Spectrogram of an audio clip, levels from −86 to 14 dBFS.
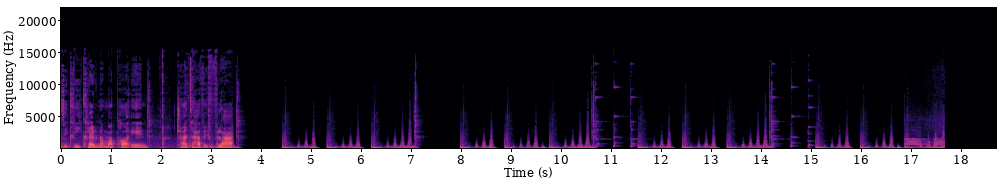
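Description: At 17.66 s the sound stops abruptly mid-event, with no decay, and digital silence fills the remaining second or so. This is a cut-off end: the final buffers of audio were never written or played back, so the recording ends partway through.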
